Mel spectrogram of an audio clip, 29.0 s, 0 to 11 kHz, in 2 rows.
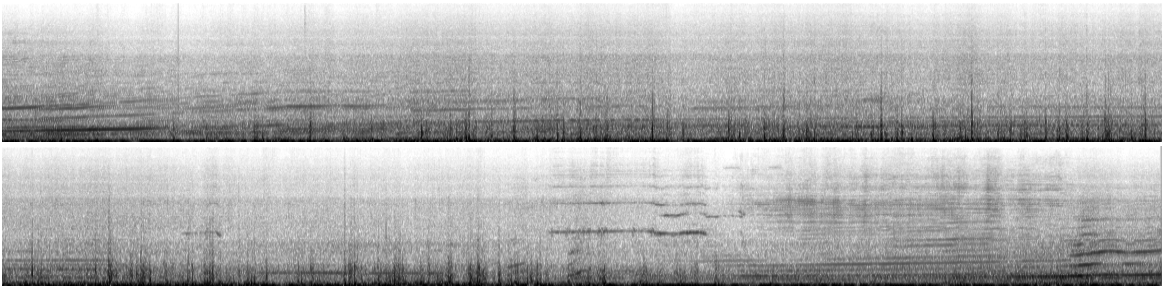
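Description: BMW E92 M3's 4.0-litre V8 with an X-pipe exhaust, heard from inside the cabin at track speed. Its pitch climbs as it accelerates at the start and again near the end. In between it runs under heavy tyre and wind noise, with a brief high squeal about two-thirds through.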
